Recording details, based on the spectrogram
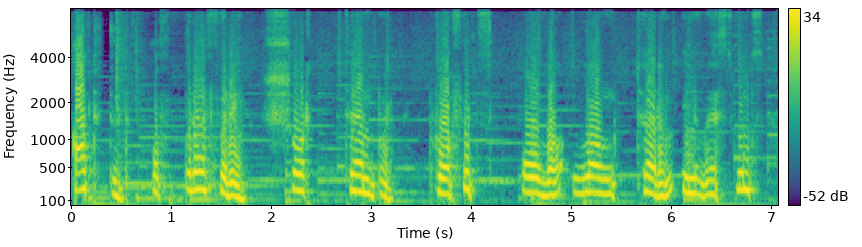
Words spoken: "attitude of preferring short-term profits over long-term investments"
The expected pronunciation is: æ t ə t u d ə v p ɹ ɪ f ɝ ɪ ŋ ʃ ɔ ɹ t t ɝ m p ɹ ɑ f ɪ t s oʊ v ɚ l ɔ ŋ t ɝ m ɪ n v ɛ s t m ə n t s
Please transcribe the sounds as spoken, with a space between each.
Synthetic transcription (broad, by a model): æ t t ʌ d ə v p ɹ ɪ f ɝ ɪ ŋ ʃ ɔ ɹ t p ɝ p ɹ ɑ f ɪ t s oʊ v ɚ l ɔ ŋ t ɝ m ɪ n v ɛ s t m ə n t s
